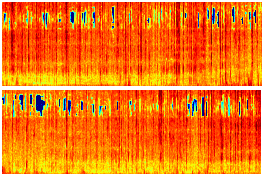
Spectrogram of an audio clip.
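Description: Dry grass crackles and pops as flames burn through it.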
